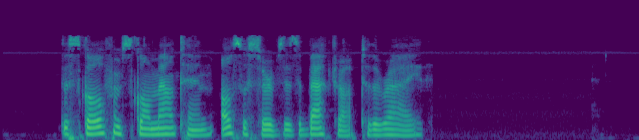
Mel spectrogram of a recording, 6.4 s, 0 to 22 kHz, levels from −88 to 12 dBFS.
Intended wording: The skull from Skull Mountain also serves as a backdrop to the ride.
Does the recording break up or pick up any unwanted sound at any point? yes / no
no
